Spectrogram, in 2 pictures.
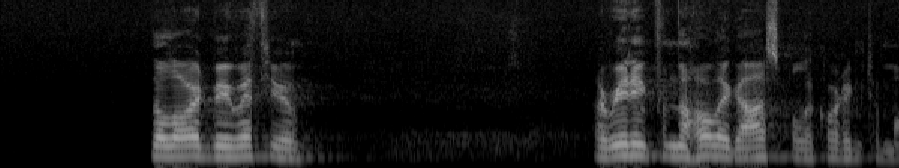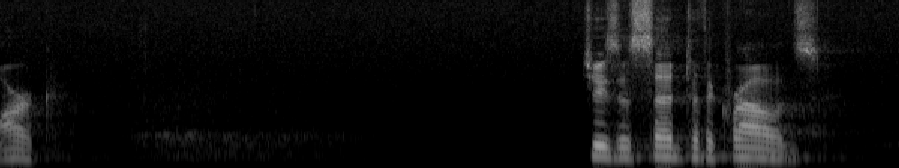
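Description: A man chants a sung prayer through a microphone in a large echoing hall.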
